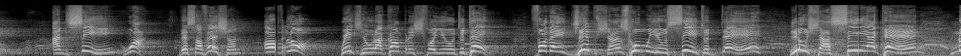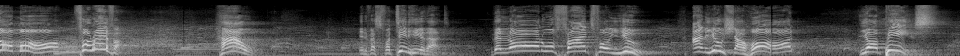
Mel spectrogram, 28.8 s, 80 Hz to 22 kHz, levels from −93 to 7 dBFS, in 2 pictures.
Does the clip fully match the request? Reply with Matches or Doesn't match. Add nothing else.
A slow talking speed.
Matches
